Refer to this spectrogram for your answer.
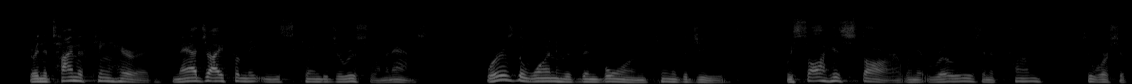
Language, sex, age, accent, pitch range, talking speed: English, male, 50-69, American, 100-130 Hz, 205 wpm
